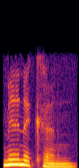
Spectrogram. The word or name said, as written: minikin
